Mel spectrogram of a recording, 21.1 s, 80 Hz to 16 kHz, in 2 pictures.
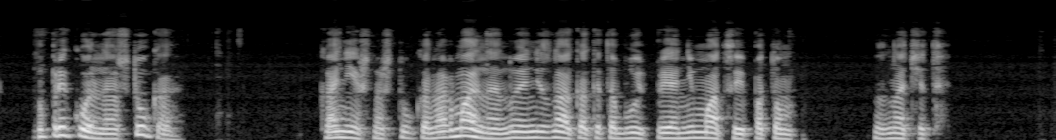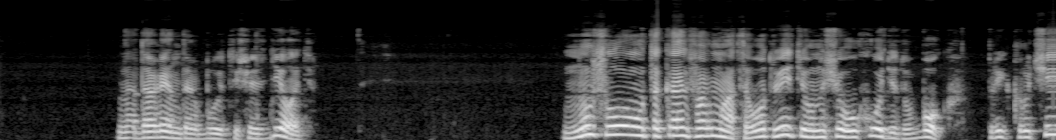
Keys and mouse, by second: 2.2 click, 3.5 click, 4.9 click, 8.1 s, 10.6 click, 13.2 n, 15.2-17.1 middle drag, 19.1-19.6 middle drag, 20.3-21.1 drag.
